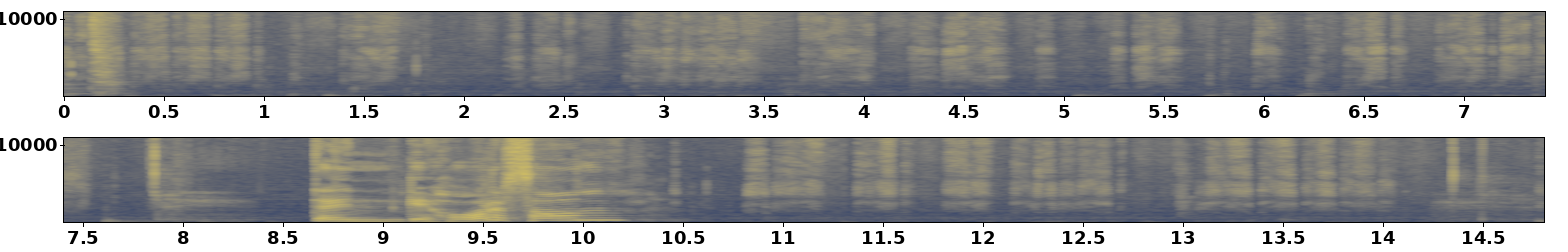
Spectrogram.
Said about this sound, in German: Also ich schreibe jetzt die drei Abschnitte hier noch auf, dass die ein bisschen vor Augen sind.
